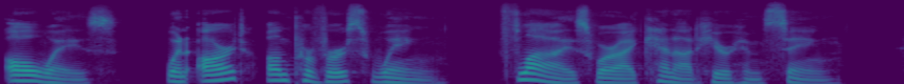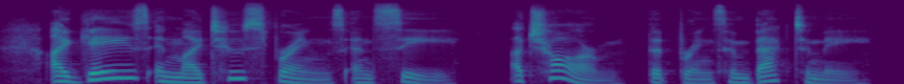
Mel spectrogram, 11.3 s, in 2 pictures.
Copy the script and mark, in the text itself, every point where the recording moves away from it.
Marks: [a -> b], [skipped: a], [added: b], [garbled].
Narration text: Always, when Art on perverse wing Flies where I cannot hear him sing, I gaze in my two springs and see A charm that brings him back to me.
Always, when Art on perverse wing Flies where I cannot hear him sing, I gaze in my two springs and see A charm that brings him back to me.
